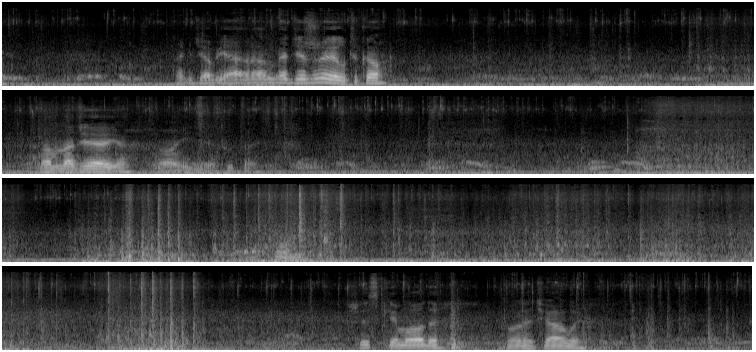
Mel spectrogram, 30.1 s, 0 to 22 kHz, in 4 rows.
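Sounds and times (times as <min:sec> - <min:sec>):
pigeons cooing: 0:00.0 - 0:30.0.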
